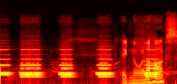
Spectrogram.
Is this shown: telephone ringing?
no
